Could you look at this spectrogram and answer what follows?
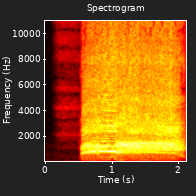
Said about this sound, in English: Ah! Right? You got to let it out. Did that scare you? Yeah, you just scream in my apartment.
